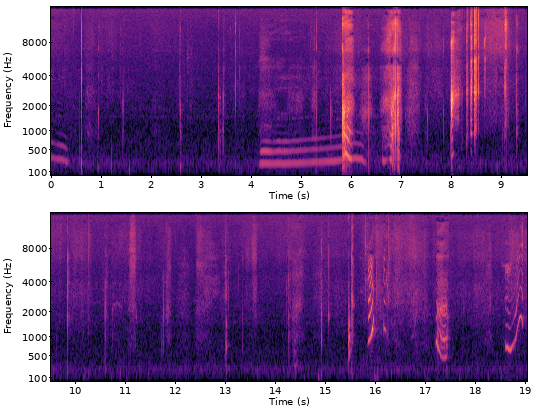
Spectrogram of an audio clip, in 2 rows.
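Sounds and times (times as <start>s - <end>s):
person hiccuping: 5.8s - 6.1s.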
